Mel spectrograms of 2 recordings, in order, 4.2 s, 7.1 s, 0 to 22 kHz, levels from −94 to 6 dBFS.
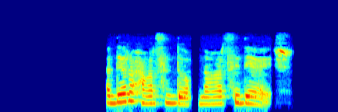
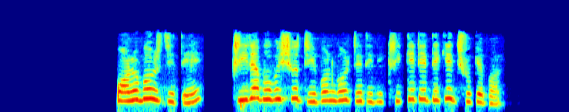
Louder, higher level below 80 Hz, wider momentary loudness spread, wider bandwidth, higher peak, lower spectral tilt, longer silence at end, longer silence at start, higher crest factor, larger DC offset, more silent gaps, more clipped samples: second, -18 LUFS vs -15 LUFS; about the same, -68 dBFS vs -64 dBFS; second, 9 LU vs 12 LU; about the same, 7.4 kHz vs 7.8 kHz; about the same, -2 dBFS vs -2 dBFS; about the same, -4 dB/octave vs -3 dB/octave; second, 0.6 s vs 0.85 s; second, 1.3 s vs 1.45 s; about the same, 18 dB vs 16 dB; neither; second, 2.41-2.46 s vs 2.55-2.89 s; neither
